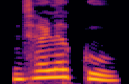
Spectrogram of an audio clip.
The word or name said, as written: ಜಳಕು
